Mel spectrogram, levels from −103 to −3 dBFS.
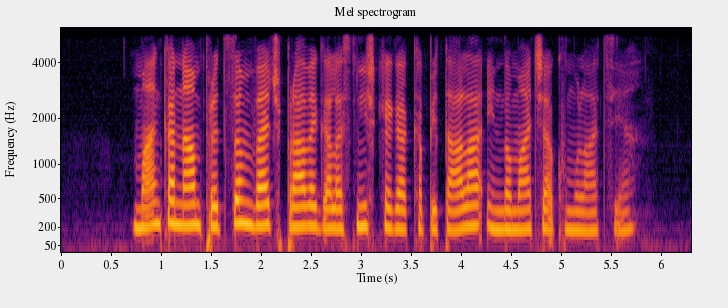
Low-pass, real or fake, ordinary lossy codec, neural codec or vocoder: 5.4 kHz; real; none; none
